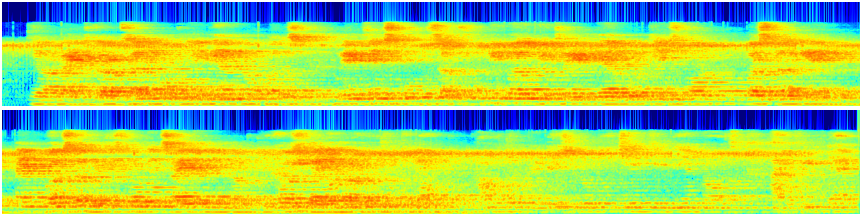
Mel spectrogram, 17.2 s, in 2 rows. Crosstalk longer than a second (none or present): present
